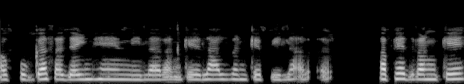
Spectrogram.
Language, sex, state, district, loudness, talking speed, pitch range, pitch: Chhattisgarhi, female, Chhattisgarh, Jashpur, -18 LUFS, 180 wpm, 220-235 Hz, 230 Hz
